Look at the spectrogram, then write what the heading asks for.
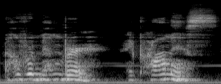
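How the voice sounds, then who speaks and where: A woman's voice: fairly high pitch, fairly even intonation, unhurried, voice pushed up, low-quality recording. A woman voicing a teasing, childlike joker of a teenage best friend in a dramatic fan fiction reading over music. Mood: sheepish. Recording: music behind the voice.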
